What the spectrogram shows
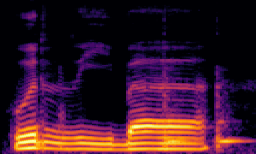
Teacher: Alif kecil nih atau harakat fathah berdiri sehinganya ba dibaca panjang Mad Thobi'i panjang dua harakat dua harakat itu kira-kira sepanjang dua ketukan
